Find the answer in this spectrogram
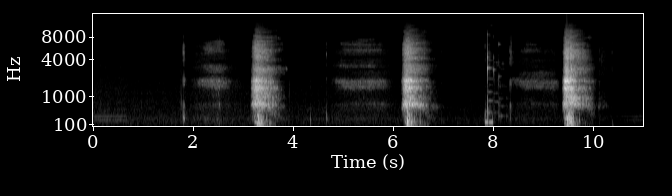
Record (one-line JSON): {"exhalation_length": "11.0 s", "exhalation_amplitude": 30218, "exhalation_signal_mean_std_ratio": 0.25, "survey_phase": "beta (2021-08-13 to 2022-03-07)", "age": "18-44", "gender": "Female", "wearing_mask": "No", "symptom_cough_any": true, "symptom_runny_or_blocked_nose": true, "symptom_shortness_of_breath": true, "symptom_sore_throat": true, "symptom_fatigue": true, "symptom_headache": true, "symptom_change_to_sense_of_smell_or_taste": true, "symptom_onset": "9 days", "smoker_status": "Never smoked", "respiratory_condition_asthma": false, "respiratory_condition_other": false, "recruitment_source": "Test and Trace", "submission_delay": "1 day", "covid_test_result": "Positive", "covid_test_method": "RT-qPCR", "covid_ct_value": 26.0, "covid_ct_gene": "N gene"}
